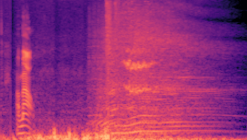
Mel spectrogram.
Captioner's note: engine revving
